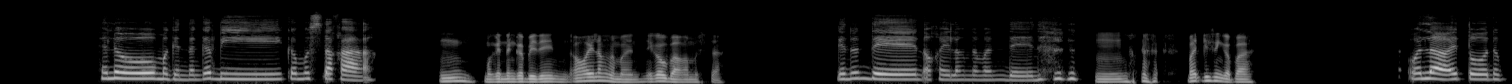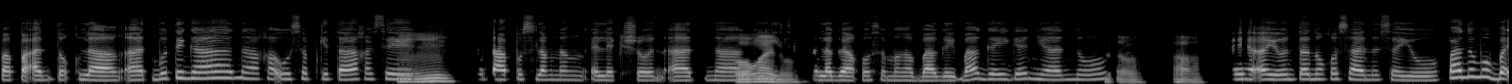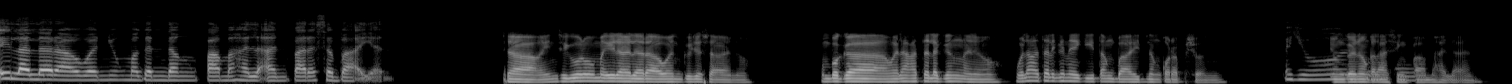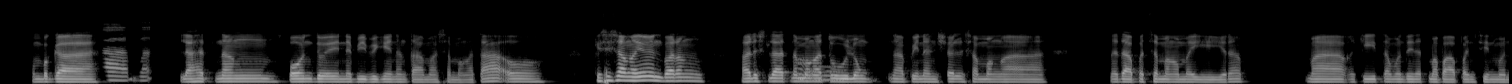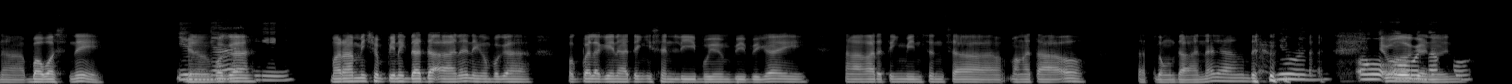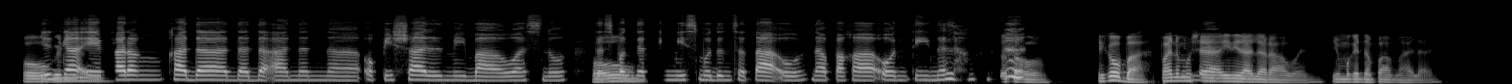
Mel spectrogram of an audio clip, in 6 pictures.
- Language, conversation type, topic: Filipino, unstructured, Paano mo ilalarawan ang magandang pamahalaan para sa bayan?
- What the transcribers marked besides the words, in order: tapping; laugh; other background noise; laughing while speaking: "dalawang daan"; chuckle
